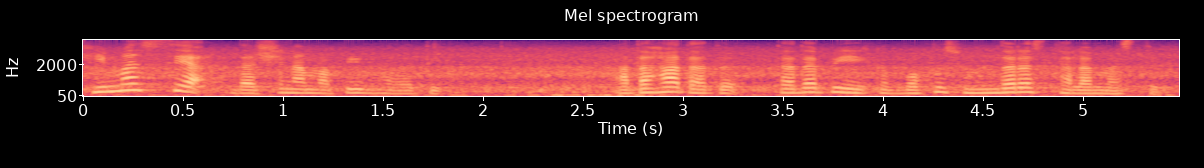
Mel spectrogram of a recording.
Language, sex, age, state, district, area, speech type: Sanskrit, female, 45-60, Tamil Nadu, Chennai, urban, spontaneous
